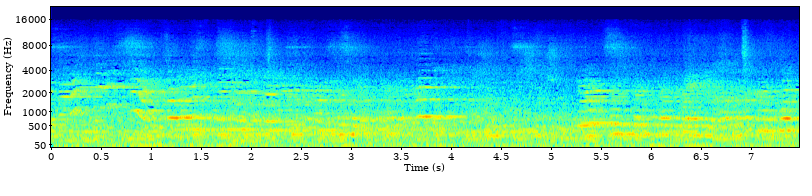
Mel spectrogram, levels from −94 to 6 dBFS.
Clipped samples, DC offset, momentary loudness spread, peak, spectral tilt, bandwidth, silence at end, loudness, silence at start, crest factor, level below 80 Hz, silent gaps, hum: under 0.1%; under 0.1%; 5 LU; -12 dBFS; -5.5 dB/octave; 16 kHz; 0 s; -28 LUFS; 0 s; 16 dB; -40 dBFS; none; none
